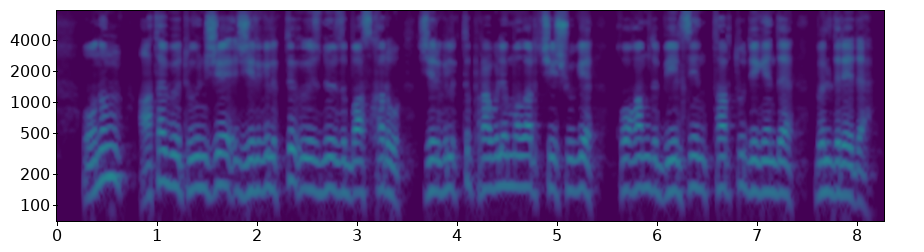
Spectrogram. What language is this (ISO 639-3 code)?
kaz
